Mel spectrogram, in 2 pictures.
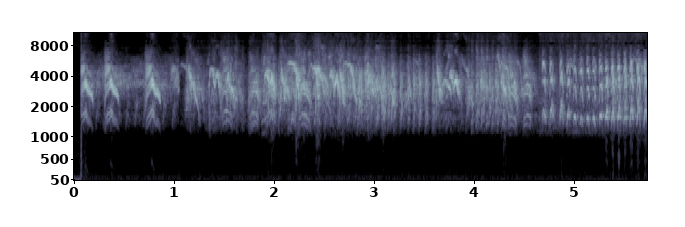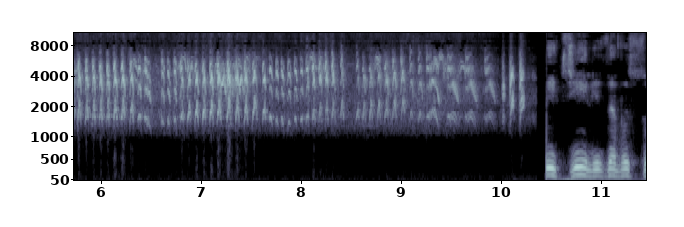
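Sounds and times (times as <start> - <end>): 
flock of many small birds chirping and twittering: 0.0 - 10.4
speech: 10.4 - 11.4.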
